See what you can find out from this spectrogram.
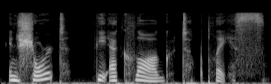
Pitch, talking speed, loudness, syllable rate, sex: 185 Hz, 135 wpm, -18 LUFS, 4.2 syllables/s, female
